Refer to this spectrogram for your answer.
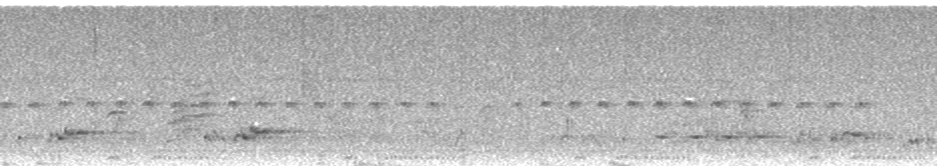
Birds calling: Ring-necked Dove (Streptopelia capicola)

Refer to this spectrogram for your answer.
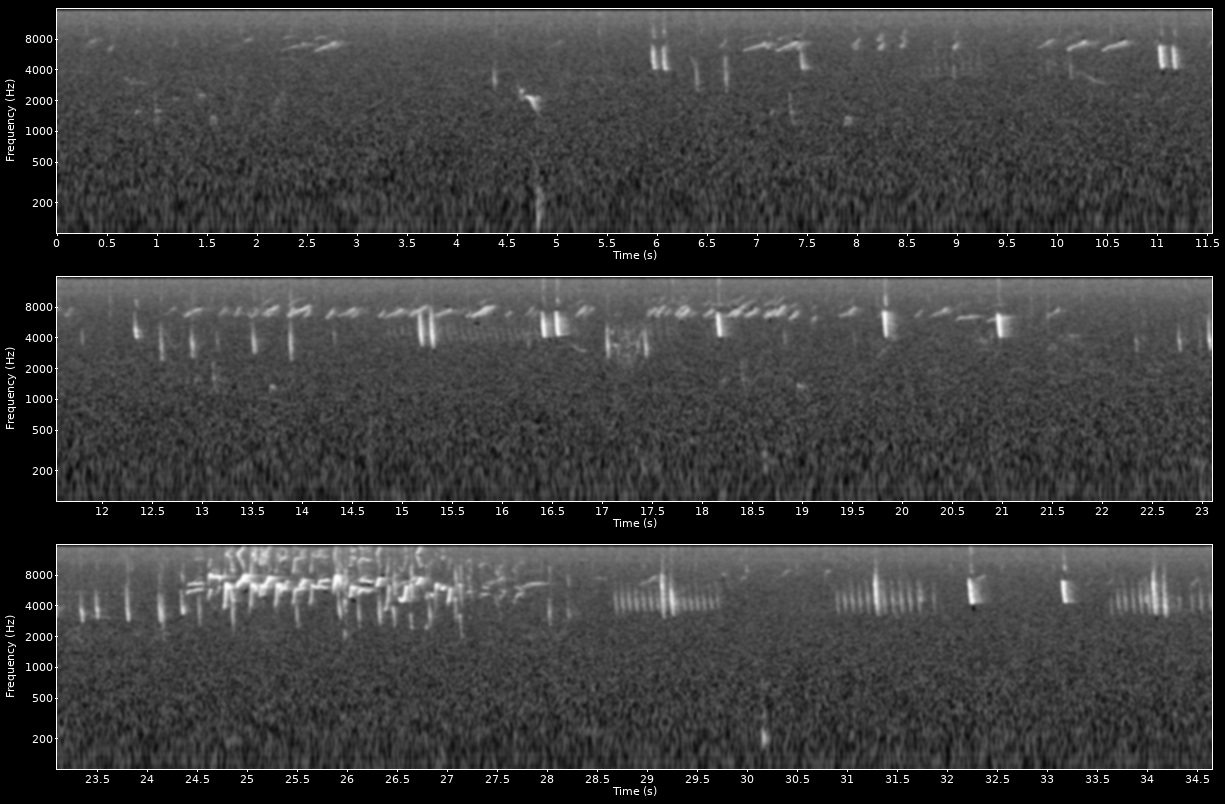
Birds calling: Mariqua Sunbird (Cinnyris mariquensis), Red-cheeked Cordonbleu (Uraeginthus bengalus)

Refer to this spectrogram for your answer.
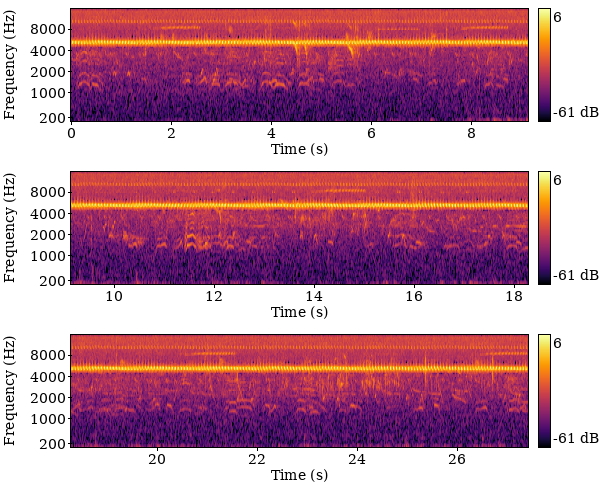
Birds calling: Hadada Ibis (Bostrychia hagedash)

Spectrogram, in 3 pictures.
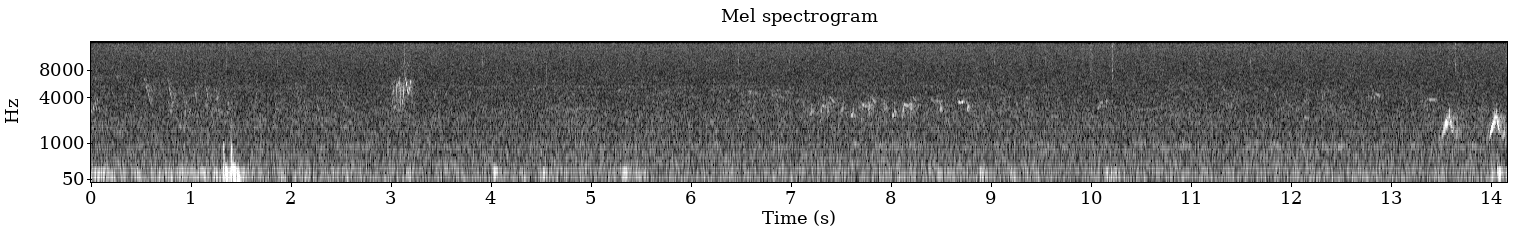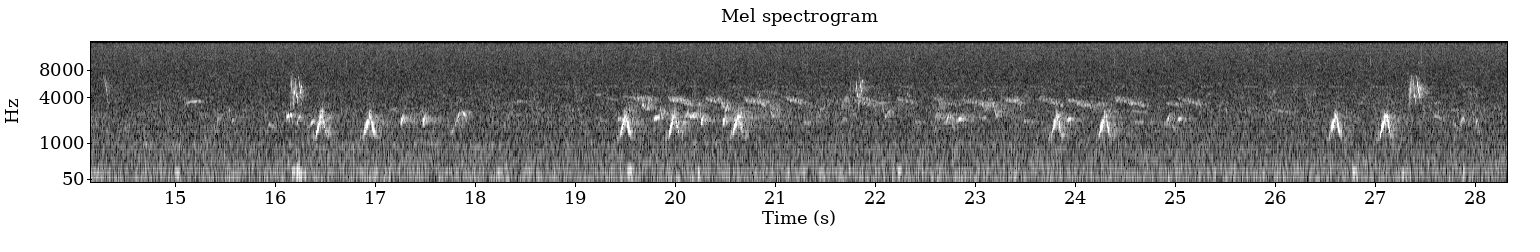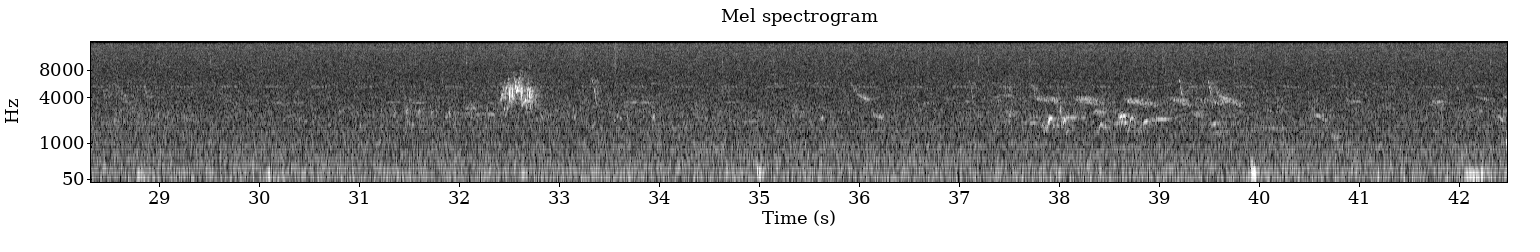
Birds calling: Slate-colored Boubou (Laniarius funebris), White-browed Robin-Chat (Cossypha heuglini), Kenya Rufous Sparrow (Passer rufocinctus), Common Bulbul (Pycnonotus barbatus)

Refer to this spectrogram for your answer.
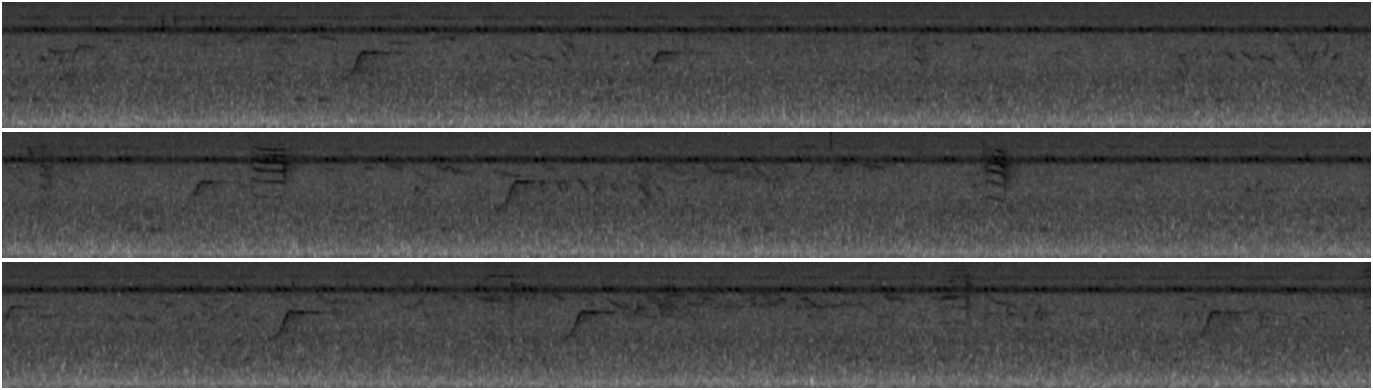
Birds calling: Slate-colored Boubou (Laniarius funebris), Gray-backed Camaroptera (Camaroptera brevicaudata)

